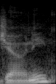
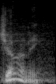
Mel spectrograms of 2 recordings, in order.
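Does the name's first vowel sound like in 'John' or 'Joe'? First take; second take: Joe; John. First: The first vowel sounds like in 'Joe'. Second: The first vowel sounds like in 'John'. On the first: The speaker calls it wrong. "I want to say Joni" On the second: The speaker calls it right. "but I've heard it's Johnny"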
